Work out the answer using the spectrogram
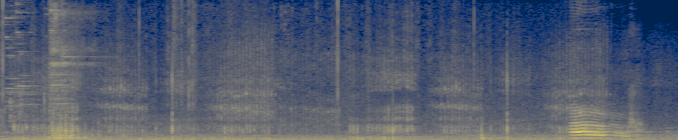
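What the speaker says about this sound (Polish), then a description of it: "O, kotek, cześć." A cat in the video game Hogwarts Legacy purrs softly and steadily, then lets out one clear, louder meow near the end, set against quiet game ambience.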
